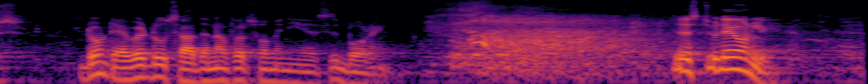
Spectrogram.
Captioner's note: laughter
